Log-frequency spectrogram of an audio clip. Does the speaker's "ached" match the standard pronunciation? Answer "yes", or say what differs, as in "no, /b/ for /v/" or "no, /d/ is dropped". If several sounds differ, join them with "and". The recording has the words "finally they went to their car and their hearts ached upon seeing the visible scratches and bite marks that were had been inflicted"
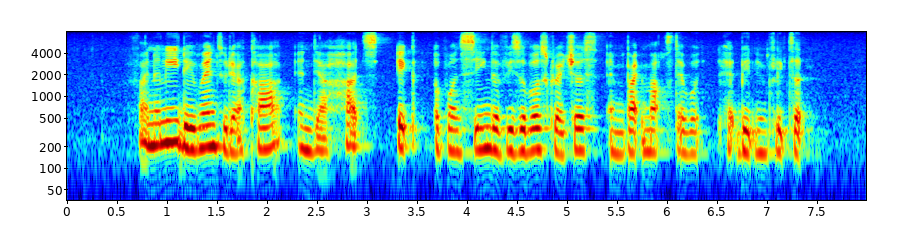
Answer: no, /t/ is dropped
